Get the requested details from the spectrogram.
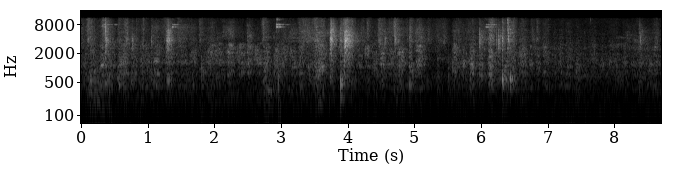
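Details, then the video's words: German Shepherds Max and Ace at play, 14 September 2015, give rough, airy panting bursts, uneven in rhythm, that swell near the middle and then fade to softer breaths. "German Shepherds Max and Ace playing"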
